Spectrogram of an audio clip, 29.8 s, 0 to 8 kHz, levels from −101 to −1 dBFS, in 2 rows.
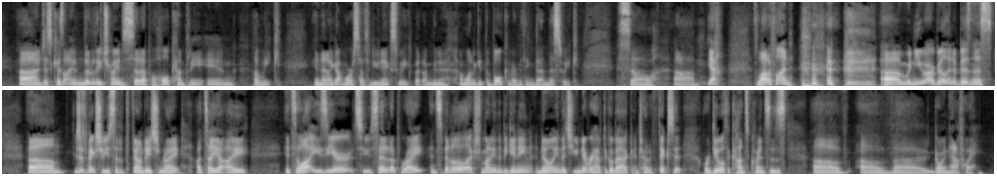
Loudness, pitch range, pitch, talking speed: -21 LUFS, 130-155 Hz, 140 Hz, 220 wpm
